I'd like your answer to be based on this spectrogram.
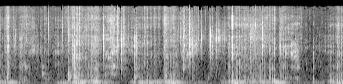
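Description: A solid oval yellow bar of soap is carved and scraped with a metal knife blade, cutting shavings and cubes from its surface. Many short, crisp crunching and scraping strokes follow one another closely, with bright, crackly edges over a low, dull thud beneath.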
